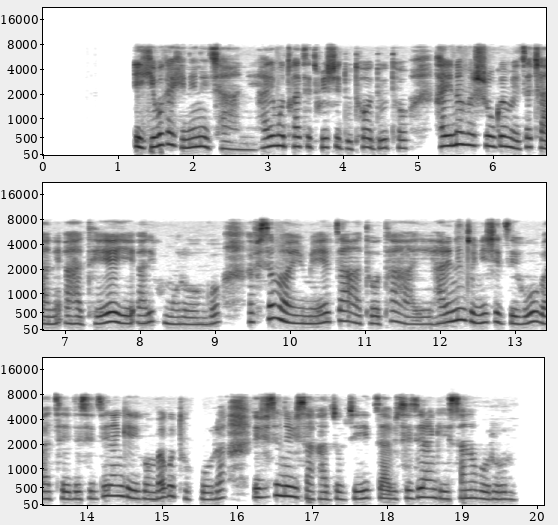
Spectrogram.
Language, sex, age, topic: Rundi, female, 25-35, education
